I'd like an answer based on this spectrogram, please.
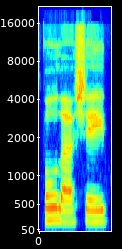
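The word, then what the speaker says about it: Folashade: It's pronounced Fola Shade.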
